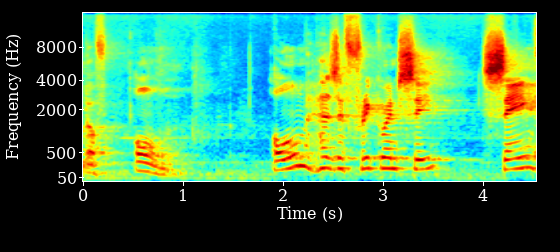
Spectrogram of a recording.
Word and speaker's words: Om: You breathe out first, take a deep breath in, Then the Om sound has three components. A-U-M. A-U-Ma.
